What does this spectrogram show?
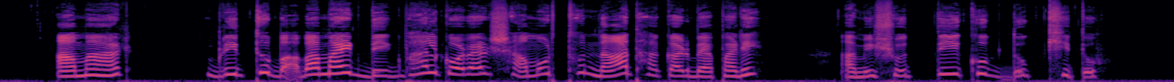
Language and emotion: Bengali, sad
